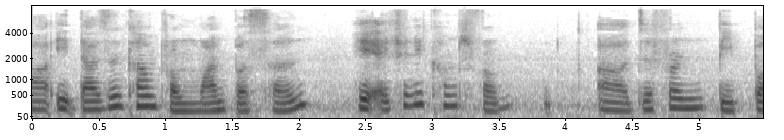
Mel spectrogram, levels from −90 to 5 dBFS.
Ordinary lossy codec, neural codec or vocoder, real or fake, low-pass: AAC, 32 kbps; none; real; 7.2 kHz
